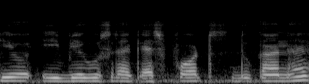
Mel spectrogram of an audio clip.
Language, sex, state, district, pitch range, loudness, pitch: Maithili, male, Bihar, Begusarai, 150-165 Hz, -27 LUFS, 155 Hz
